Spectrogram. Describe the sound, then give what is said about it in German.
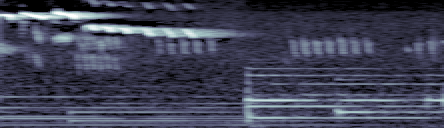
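A blue tit perched on a branch chirps, quick high tweets and short trills over a soft sustained musical drone, with a brighter burst of calls partway through. “Die magische Blaumeise setzt sich auf einen Ast direkt über dir.”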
